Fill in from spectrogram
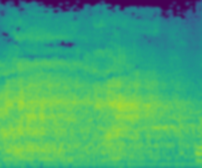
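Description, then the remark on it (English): A jaguar's rough, raspy growl rumbles steadily for about two seconds, fairly loud, with no words spoken. “One jaguar.”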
